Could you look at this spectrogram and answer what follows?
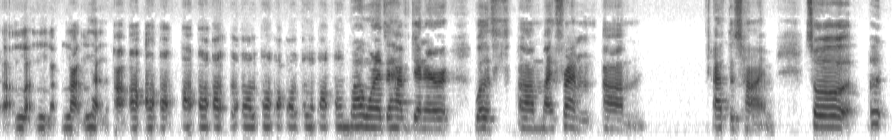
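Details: Real speech from a university student who has stuttered for as long as they can remember, began speech therapy in kindergarten, and calls it one of their hardest challenges until recently: stuttering.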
